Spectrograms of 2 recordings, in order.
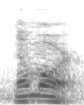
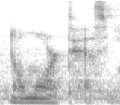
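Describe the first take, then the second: First: Said in the usual way. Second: Unvoiced whisper, No more, Tessie; whispering to the cat. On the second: Real, not acted. Whispering to the cat Tessie to stop, hushed. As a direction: hush the pet without disturbing the call. Hushing the cat while on phone.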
